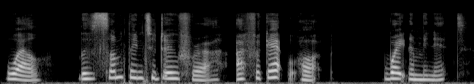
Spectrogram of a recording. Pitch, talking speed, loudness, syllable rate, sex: 245 Hz, 165 wpm, -19 LUFS, 5.5 syllables/s, female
